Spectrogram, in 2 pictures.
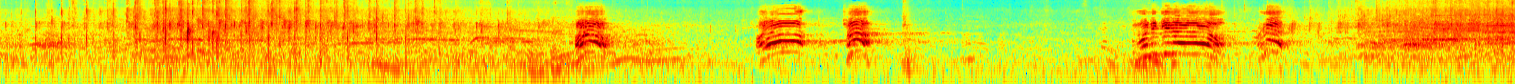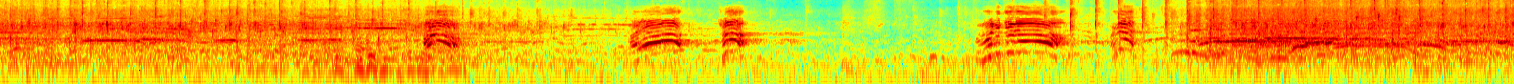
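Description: Loud, drawn-out shouted voice calls ring out about nine times over a large outdoor gathering, each rising and falling in pitch. A steady crowd noise runs between them, swelling in the middle and near the end.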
